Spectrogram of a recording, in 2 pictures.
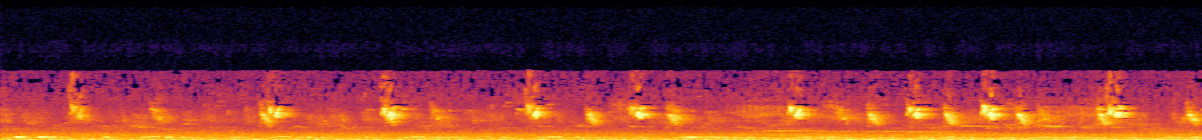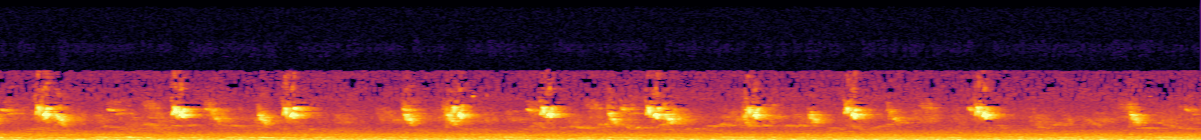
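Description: Bird chirping: short, sharp, high chirps repeated about two to three times a second, over a faint outdoor background.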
